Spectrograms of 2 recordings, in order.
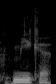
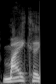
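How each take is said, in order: First: Mika said MEE-kah, softer; quiet MEE-kah correction; correcting himself with an apology; corrected name. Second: Micah said MY-kah; MY-kah by mistake; slipping back to the wrong name; slip of the name. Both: Real, not acted. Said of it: "Mika, sorry".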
